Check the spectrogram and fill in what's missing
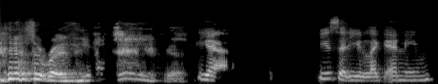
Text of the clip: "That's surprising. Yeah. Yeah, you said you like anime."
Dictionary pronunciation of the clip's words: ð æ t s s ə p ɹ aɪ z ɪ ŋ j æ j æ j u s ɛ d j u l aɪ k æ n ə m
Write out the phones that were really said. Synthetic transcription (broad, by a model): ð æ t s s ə ɹ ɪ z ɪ j æ j æ j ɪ s ɛ d j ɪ l aɪ k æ n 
